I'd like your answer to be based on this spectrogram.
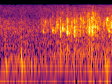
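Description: Warm water is poured into a pan while cooking crab with tomato sauce, starting as light drips and building into a brighter, splashing trickle over about a second, close and fairly loud.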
